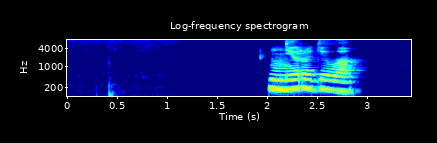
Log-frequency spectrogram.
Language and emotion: Russian, neutral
